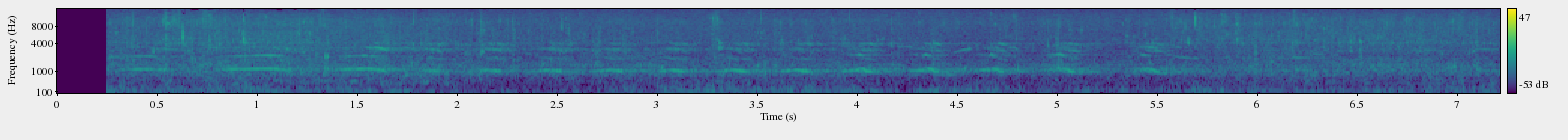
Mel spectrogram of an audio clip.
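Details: Male common eider calling at dawn, a series of short rising-falling crooning notes repeated about three times a second over a steady low rumble of water or wind.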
